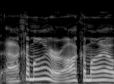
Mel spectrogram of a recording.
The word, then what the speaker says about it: Akamai: Now, you mentioned, I think it was Akamai, I believe it's pronounced.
